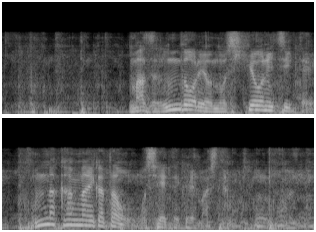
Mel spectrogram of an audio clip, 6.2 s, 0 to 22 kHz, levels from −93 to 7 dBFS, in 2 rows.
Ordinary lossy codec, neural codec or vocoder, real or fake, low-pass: none; codec, 16 kHz, 4.8 kbps, FACodec; fake; 7.2 kHz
